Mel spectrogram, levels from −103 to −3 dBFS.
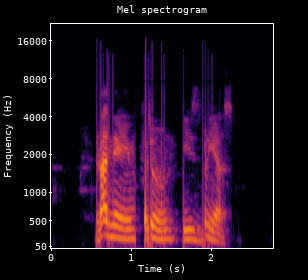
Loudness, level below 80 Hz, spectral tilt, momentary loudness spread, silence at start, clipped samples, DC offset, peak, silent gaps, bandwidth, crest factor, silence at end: -32 LUFS; -66 dBFS; -6.5 dB/octave; 12 LU; 0.55 s; under 0.1%; under 0.1%; -12 dBFS; none; 15.5 kHz; 22 dB; 0.5 s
